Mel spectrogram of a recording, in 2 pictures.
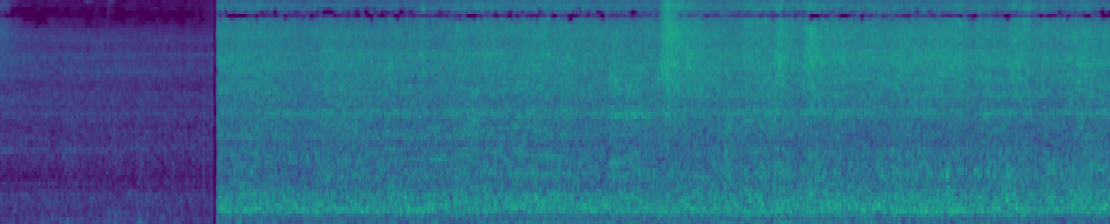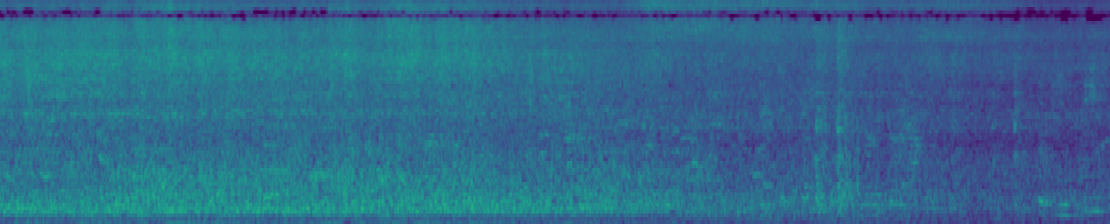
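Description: A New York City subway train running alongside the platform close by: a loud, steady rumble and clatter of wheels on the rails. It starts suddenly about two seconds in and fades as the train pulls away near the end.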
